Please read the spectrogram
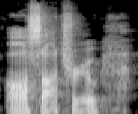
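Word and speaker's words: Ásatrú: Asaltru, pronounced Asatru, absolutely doesn't make sense as a term for the pre-Christian faith of Scandinavia at the time of Crusader Kings 3.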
